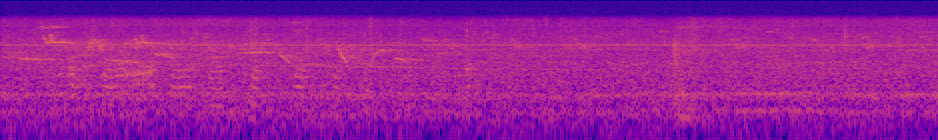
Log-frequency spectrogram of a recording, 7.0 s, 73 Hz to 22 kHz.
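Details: Darker-coloured honey bees hover around and enter an empty nuc-sized top bar hive on a 24 °C late afternoon, a steady low wing hum running throughout, with faint bird chirps and scattered clicks above.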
